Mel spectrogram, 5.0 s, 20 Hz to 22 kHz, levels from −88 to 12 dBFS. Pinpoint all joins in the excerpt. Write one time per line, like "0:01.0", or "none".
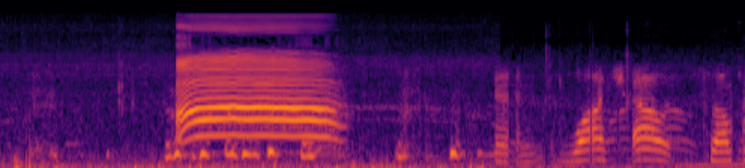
0:03.4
